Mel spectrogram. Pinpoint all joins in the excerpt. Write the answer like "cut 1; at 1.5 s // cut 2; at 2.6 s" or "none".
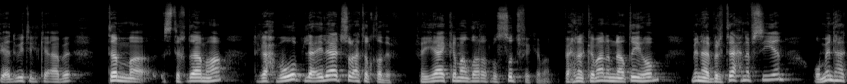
cut 1; at 4.1 s // cut 2; at 5.6 s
